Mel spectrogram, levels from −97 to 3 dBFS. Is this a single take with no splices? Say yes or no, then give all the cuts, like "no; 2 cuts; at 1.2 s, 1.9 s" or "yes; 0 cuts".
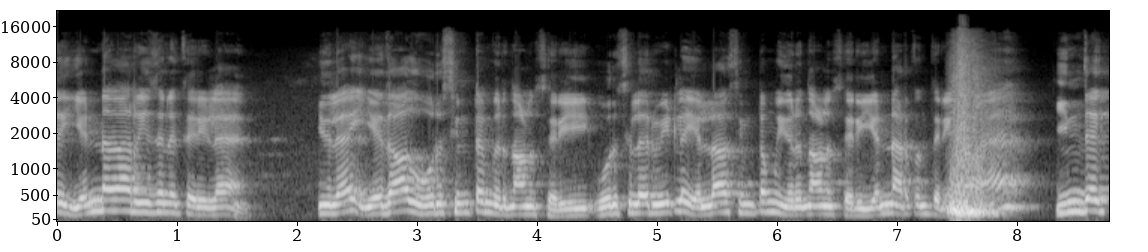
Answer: no; 1 cut; at 7.7 s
